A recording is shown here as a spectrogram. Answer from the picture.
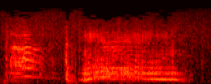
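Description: A lion roaring twice: a short call, then a longer, steadier one lasting about a second.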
